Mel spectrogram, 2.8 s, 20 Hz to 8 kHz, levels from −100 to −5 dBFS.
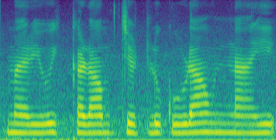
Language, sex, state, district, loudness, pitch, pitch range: Telugu, female, Telangana, Hyderabad, -15 LUFS, 185 Hz, 185-190 Hz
